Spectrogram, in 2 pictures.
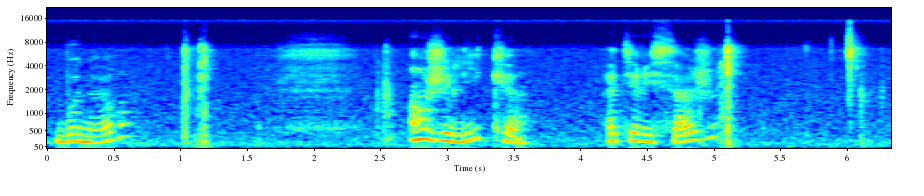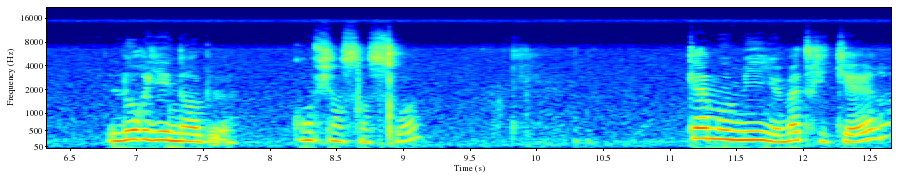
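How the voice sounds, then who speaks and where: A woman with a French accent talks through a card deck at a slow, unhurried pace. Her voice is soft and mellow, and she hesitates often, repeating words as she goes. A faint hiss sits under the recording. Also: mid-range voice. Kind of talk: unhurried spoken review.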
